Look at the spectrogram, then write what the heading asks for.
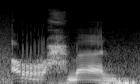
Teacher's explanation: Kemudian ada Ar-Rahman, alif lam bertemu dengan ra, ra-nya bertasydid, maka alif lam ini disebut dengan alif lam yang tidak dibaca atau alif lam syamsiyah. Ar-Rahman, jadi tidak dibaca alif lam, langsung dia masuk kepada huruf ra.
